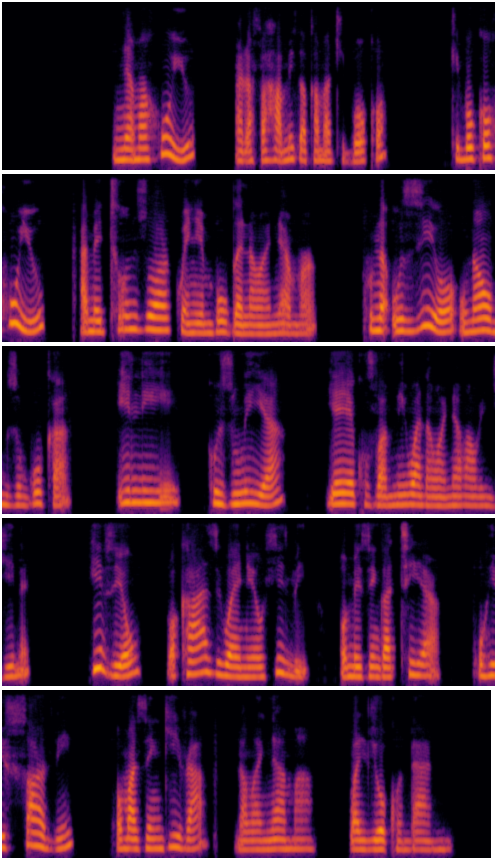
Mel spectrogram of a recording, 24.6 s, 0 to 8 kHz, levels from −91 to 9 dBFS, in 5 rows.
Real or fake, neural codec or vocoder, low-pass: fake; codec, 24 kHz, 0.9 kbps, WavTokenizer, small release; 7.2 kHz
